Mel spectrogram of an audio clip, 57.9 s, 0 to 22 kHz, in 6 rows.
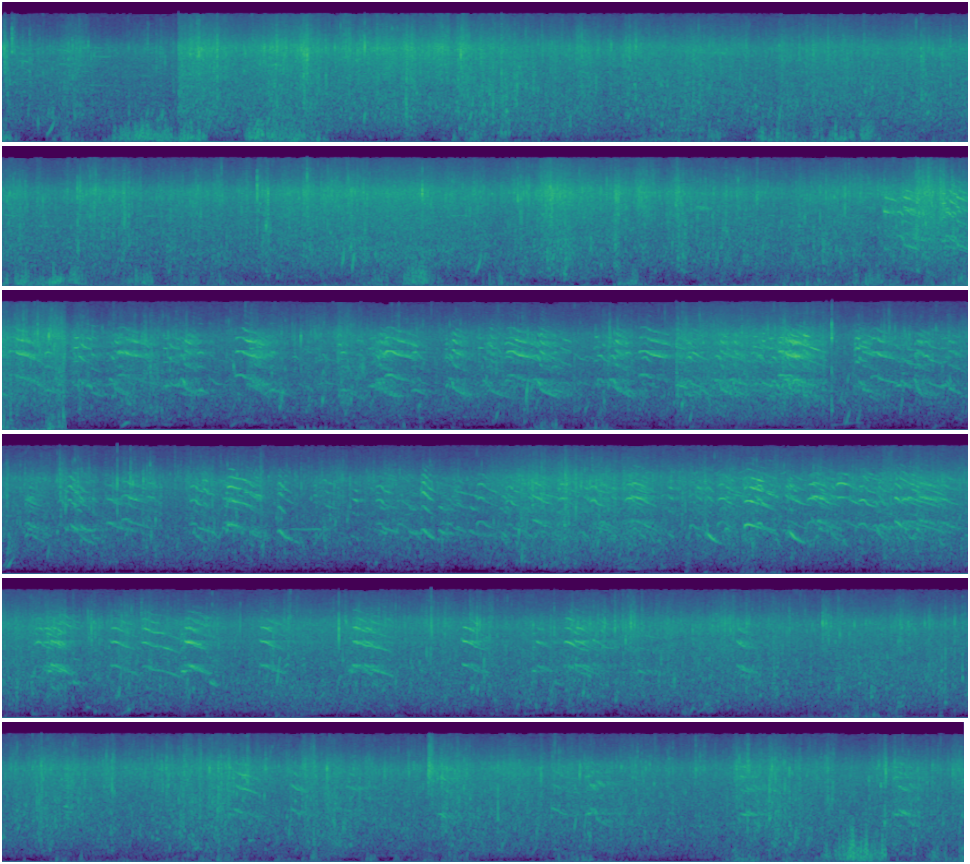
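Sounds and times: water rushing: 0.0 - 57.9
wind: 0.0 - 57.9
seabirds calling: 18.3 - 46.4, 50.2 - 57.9.

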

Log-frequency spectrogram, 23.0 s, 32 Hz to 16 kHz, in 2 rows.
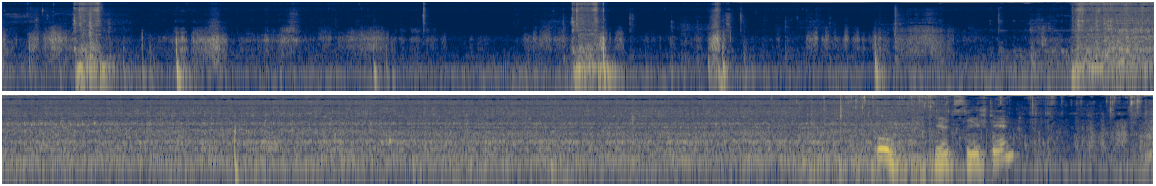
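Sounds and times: water filling washing machine: 10.3 - 23.0.

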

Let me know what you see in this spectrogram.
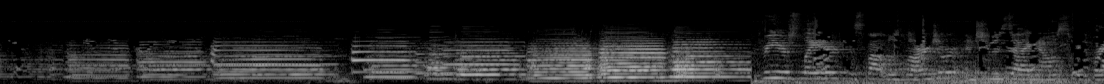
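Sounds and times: wind band playing: 0.0 - 7.5.

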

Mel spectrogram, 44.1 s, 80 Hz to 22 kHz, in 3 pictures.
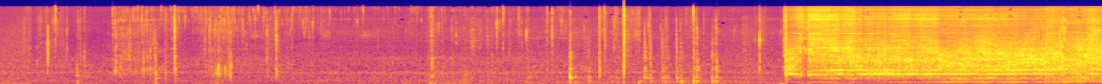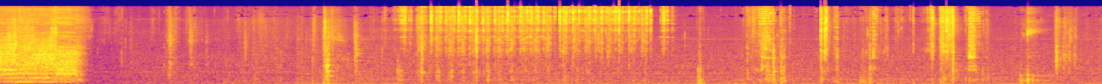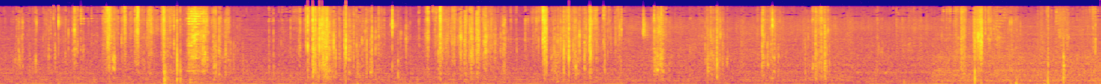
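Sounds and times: steady low hum: 17.5 - 44.0.

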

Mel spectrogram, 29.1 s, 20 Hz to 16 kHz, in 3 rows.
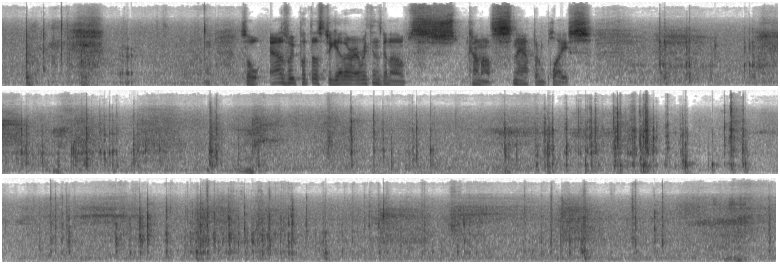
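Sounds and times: plastic parts snapping together: 16.0 - 19.1.

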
